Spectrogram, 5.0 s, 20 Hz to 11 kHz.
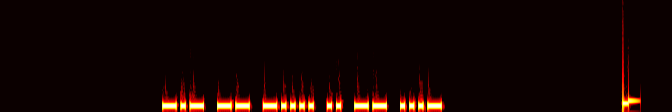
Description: Morse code, heard as a keyed tone, about 34 wpm, 700 Hz. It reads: KM6IMV
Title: USA Call Signs - 6 Characters - 3x Character Spacing - 35wpm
